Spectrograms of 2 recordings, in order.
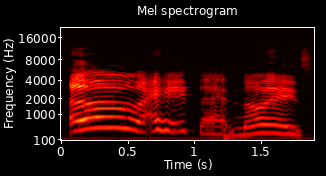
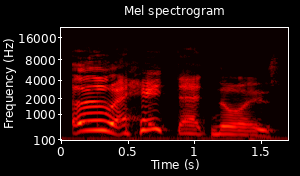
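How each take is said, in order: First: It is said with stronger emphasis. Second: It is said with milder emphasis.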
